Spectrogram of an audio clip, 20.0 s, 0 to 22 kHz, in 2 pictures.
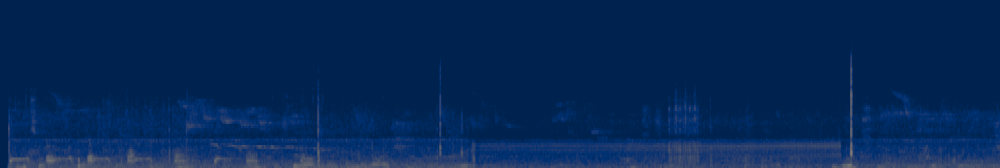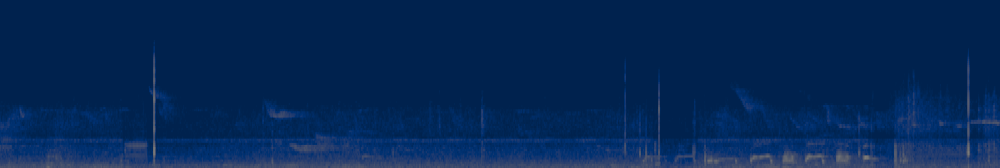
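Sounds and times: forest birds calling: 0:00.1 - 0:20.0
steady background hiss: 0:00.1 - 0:20.0.

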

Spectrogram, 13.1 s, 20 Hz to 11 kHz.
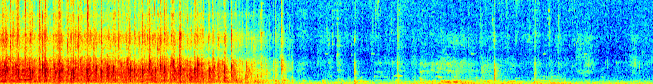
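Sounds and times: audience applauding: 0:00.0 - 0:05.9.

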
